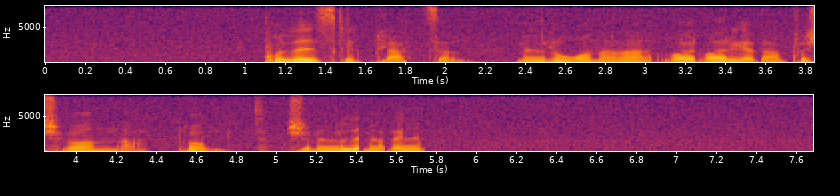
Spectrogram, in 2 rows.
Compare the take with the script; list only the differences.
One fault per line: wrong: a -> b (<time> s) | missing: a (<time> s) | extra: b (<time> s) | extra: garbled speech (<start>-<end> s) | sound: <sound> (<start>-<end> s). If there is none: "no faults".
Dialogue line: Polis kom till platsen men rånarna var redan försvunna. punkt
missing: kom (1.4 s)
extra: var (3.2 s)
extra: garbled speech (5.0-5.7 s)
